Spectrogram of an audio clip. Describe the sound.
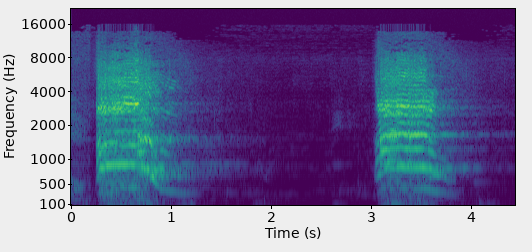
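Two loud, strained screams from a man, each about a second long with a falling pitch and a breathy tail, separated by a short silence; a voice imitating the scream of pain of a man being bitten by an alligator.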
